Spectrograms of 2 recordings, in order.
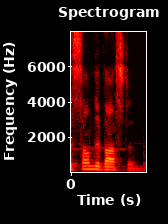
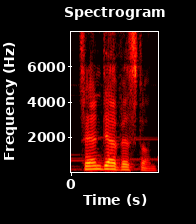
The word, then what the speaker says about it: Sandevistan: Yeah, the Sandevastan. There we go. I'm pronouncing it wrong horribly.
